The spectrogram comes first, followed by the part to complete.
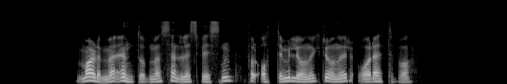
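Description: Nothing is technically wrong with this speech clip, which shows only the ordinary effects of call microphone processing, with the lowest bass taken out and nothing above 8 kHz.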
